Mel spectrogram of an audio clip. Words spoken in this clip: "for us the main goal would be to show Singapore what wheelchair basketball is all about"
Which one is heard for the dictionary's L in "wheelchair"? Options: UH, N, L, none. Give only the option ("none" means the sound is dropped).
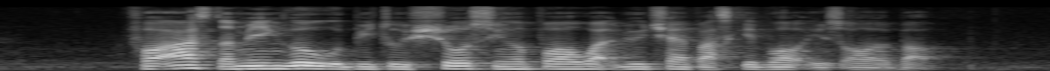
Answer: none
